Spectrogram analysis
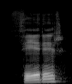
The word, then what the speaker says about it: fyrir: The first rule is at the beginning of words, it will always sound like the English F. So here are three examples. Fyrir, fyrir, Frakkland, Frakkland, fáni, fáni.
